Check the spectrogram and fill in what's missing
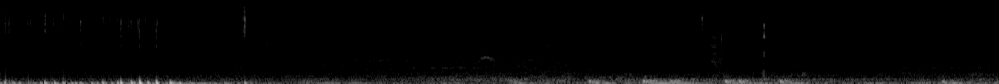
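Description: Fingernails tap and scratch the surface and seams of a solid white leather baseball with red stitching, held in the fingers close to the microphone. A quick flurry of soft, dry, low thuds fills the first two seconds, followed by a quieter stretch of faint rubbing and then scattered irregular taps with a few brief bright ticks.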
